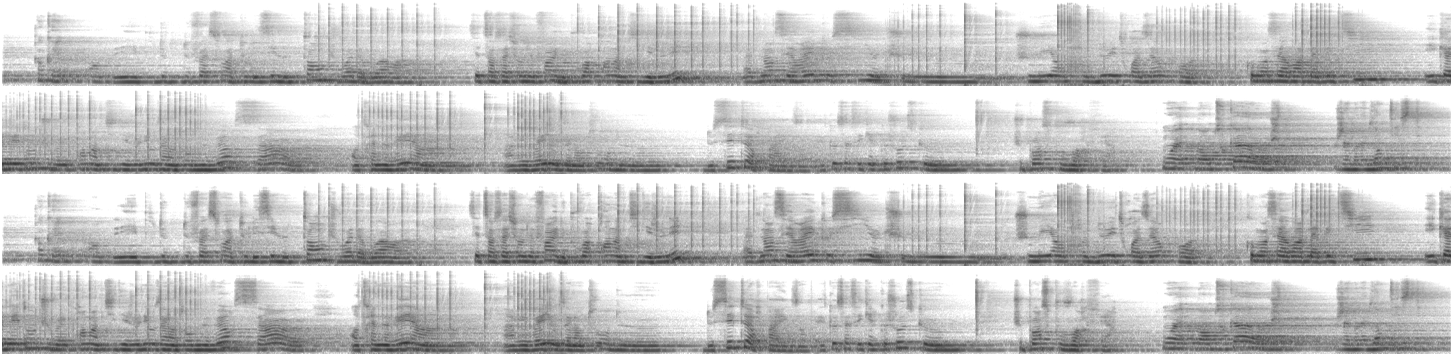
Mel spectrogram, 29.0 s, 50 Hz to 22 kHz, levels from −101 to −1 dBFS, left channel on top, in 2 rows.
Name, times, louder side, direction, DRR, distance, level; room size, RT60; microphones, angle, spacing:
voice 1, 0.3-0.7 26.1-27.3 27.8-28.7, equal, 25° left, -3 dB, 2.2 m, -34 dB
voice 2, 0.9-4.1 4.7-6.9 7.4-12.0 12.4-13.8 14.2-17.5 18.0-19.1 19.5-21.1 21.5-24.1 24.6-25.6, right 2 dB, 70° right, 7 dB, 0.7 m, -33 dB
sound 1, 3.2-4.4 5.8-7.8 8.8-10.0 10.5-12.4 12.9-13.7 14.4-15.4 15.8-16.6 18.0-19.0 19.3-20.1, right 1 dB, ahead, 0.3 m, -48 dB
18.5 x 17.0 x 3.4 m, 2.6 s
head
